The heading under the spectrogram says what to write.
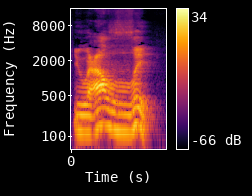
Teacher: On insiste sur la shidda et on emphatise la lettre za.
